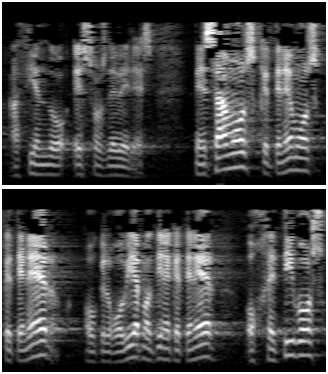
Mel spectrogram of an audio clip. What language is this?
Spanish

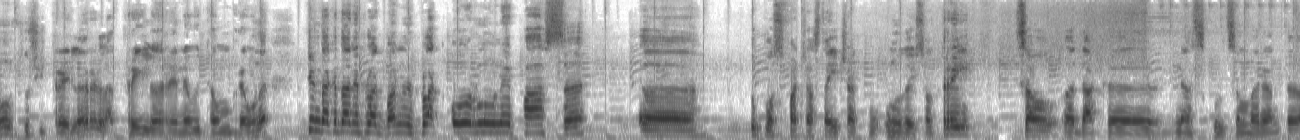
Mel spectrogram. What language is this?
Romanian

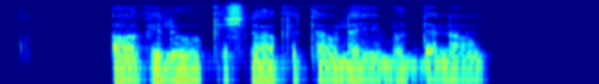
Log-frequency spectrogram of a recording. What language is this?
Hazaragi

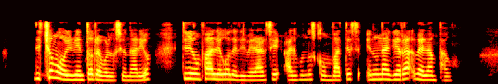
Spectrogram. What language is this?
Spanish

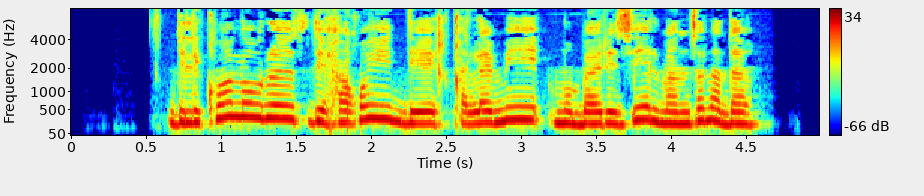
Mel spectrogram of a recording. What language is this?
Pashto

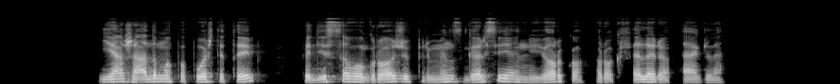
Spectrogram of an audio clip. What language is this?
Lithuanian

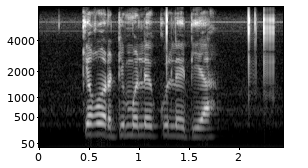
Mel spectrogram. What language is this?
Northern Sotho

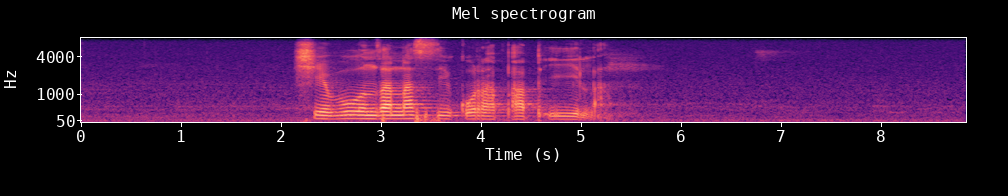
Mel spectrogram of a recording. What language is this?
Tsonga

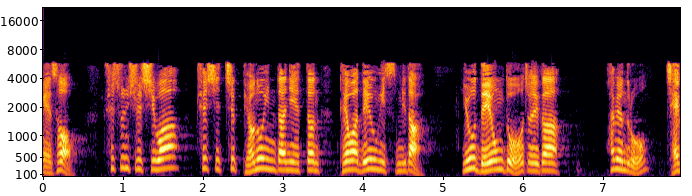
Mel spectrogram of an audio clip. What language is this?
Korean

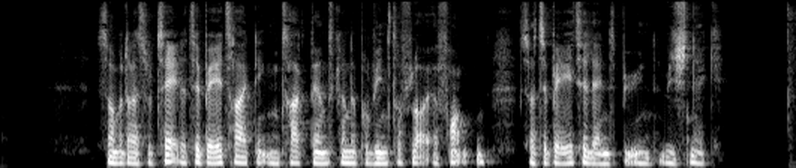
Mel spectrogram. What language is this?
Danish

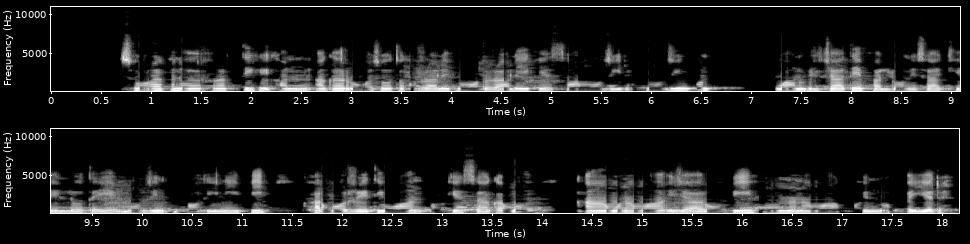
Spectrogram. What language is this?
Oromo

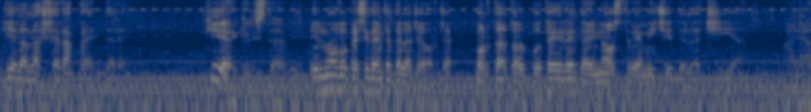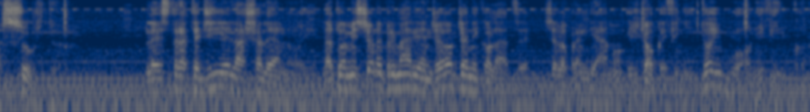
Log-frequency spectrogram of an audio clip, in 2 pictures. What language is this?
Italian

